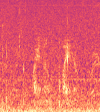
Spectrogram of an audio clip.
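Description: Faint, indistinct voices of people talking quietly, heard mostly around the middle, over a low steady hum.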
